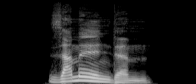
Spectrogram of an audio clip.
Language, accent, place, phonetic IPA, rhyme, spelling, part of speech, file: German, Germany, Berlin, [ˈzaml̩ndəm], -aml̩ndəm, sammelndem, adjective, De-sammelndem.ogg
- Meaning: strong dative masculine/neuter singular of sammelnd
